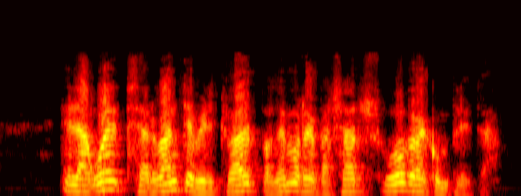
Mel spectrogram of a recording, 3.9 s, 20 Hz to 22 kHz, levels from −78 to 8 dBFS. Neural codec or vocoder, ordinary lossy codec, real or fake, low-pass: none; AAC, 32 kbps; real; 7.2 kHz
